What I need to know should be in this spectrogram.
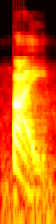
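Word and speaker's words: pie: सो the word will be प आई पाई, ट आई टाई। क्योंकि ई जो सेकेंड वावल है वो साइलेंट हो जाएगा और फर्स्ट वन अपना नेम पढ़ेगा।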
